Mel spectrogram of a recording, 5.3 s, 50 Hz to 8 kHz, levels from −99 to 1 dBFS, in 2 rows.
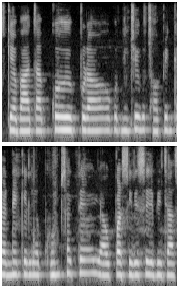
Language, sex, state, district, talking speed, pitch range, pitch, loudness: Hindi, female, Bihar, Muzaffarpur, 240 wpm, 220-230 Hz, 225 Hz, -18 LUFS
